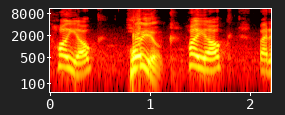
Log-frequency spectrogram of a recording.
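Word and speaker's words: Holyoke: us a little bit about did you say Hoke Massachusetts well actually I'm not pronouncing it right it's hoyo hoyo hoo but it's spelled h o l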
